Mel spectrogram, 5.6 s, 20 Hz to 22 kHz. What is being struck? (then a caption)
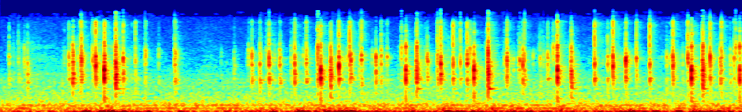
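Mechanical keyboard with aluminium case and plastic keycaps. Fingertips type continuously on a full-size Keychron Q6 mechanical keyboard with an aluminum case and plastic keycaps. The result is a rapid, uneven stream of short, bright clacks that die away almost instantly, over a steady low hum.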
